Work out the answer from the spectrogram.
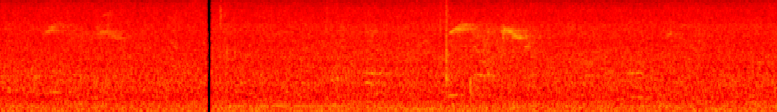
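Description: Steady outdoor background hiss with faint distant voices and a few faint, high bird chirps, about half a second in and again about four and a half seconds in. The sound drops out for an instant about two seconds in.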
